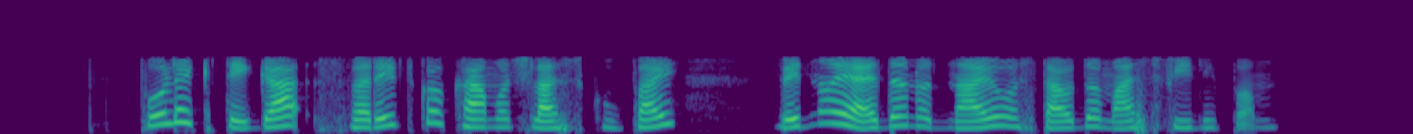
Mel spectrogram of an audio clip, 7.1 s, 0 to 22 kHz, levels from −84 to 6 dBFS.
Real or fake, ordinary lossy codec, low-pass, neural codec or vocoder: real; none; 3.6 kHz; none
